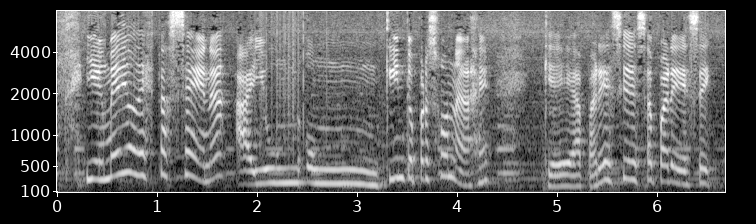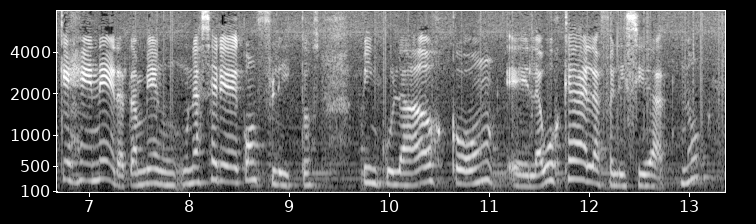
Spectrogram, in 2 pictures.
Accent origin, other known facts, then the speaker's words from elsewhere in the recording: Venezuela; nos toca a nosotros como venezolanos muy, muy de cerca, porque ahora somos nosotros migrantes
